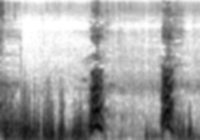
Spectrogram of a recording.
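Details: Three-month-old Doberman puppy named Nixon barking at a sign on the way to the dog park; two sharp, arched barks about a second apart, with a man's coaxing speech around them.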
